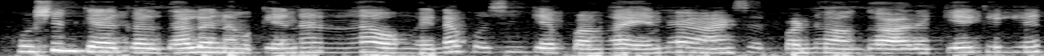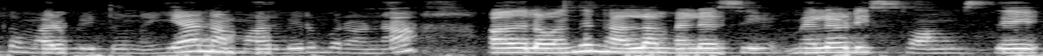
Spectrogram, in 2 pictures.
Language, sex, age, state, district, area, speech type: Tamil, female, 30-45, Tamil Nadu, Cuddalore, rural, spontaneous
